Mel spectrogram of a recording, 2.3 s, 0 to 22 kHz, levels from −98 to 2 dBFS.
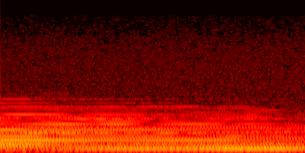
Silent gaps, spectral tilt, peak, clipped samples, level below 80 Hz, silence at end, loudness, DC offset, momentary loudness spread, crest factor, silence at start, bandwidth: none; -8.5 dB/octave; -30 dBFS; under 0.1%; -50 dBFS; 0 s; -42 LUFS; under 0.1%; 3 LU; 12 dB; 0 s; 14.5 kHz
